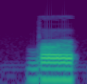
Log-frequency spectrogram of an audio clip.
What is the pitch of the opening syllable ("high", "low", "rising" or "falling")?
low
